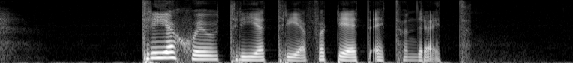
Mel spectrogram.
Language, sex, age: Swedish, female, 24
